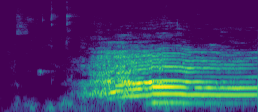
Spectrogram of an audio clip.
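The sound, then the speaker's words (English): A bowhead whale call rises from low rumbling grunts into a sustained, tonal moan with rich harmonics, loud and drawn out for a couple of seconds, sounding oddly like a lowing cow. “Was it A, a blue whale, B, a southern right whale, or C, a bowhead whale? C, a bowhead whale.”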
